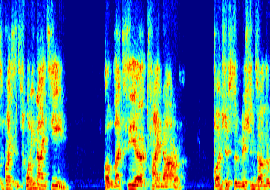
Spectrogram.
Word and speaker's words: Tainara: Tainara.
